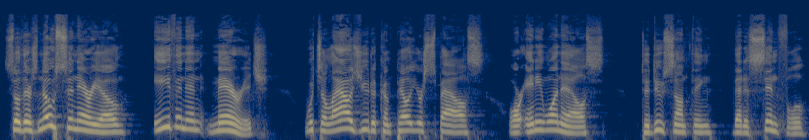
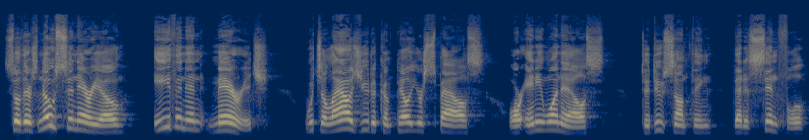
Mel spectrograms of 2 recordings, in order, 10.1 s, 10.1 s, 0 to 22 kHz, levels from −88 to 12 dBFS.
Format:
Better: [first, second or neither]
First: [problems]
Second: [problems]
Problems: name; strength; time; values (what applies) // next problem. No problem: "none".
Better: first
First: none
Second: thin; very; fading below 400 Hz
